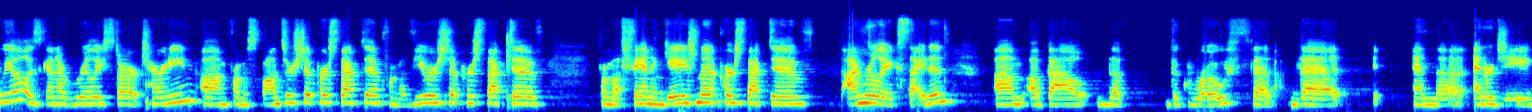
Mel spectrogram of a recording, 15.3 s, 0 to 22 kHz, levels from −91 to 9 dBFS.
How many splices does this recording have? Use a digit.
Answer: 1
